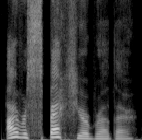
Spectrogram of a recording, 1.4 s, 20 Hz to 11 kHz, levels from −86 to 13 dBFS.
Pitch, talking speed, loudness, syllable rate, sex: 215 Hz, 170 wpm, -19 LUFS, 4.6 syllables/s, female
